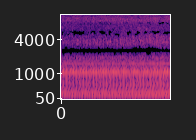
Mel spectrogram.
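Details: Jet nebulizer (small-volume nebulizer) compressor just switched on, about 2 cc sterile saline in the cup and no albuterol: steady droning motor hum with a buzzing tone, running normally.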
